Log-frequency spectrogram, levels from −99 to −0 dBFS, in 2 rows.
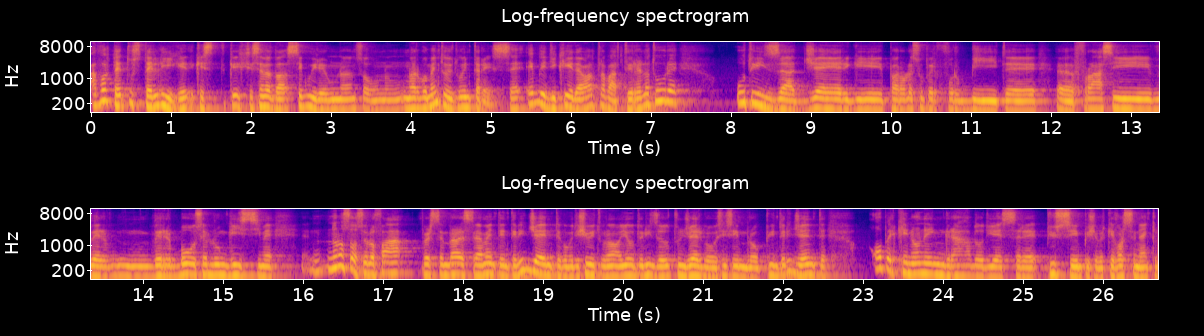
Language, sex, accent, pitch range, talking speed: Italian, male, native, 130-165 Hz, 165 wpm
